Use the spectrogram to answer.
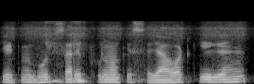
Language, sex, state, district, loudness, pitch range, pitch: Hindi, male, Jharkhand, Deoghar, -20 LUFS, 110-115 Hz, 115 Hz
